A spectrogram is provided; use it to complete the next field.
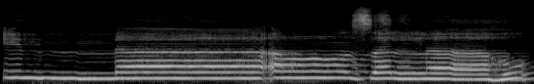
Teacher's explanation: الف سے پہلے زبر ہے، الف مدہ کا قاعدہ ہے، اور حرف مدہ کے بعد حمزہ دوسرے کلمے میں ہے تو یہاں پر مد منفصل کا قاعدہ ہوگا۔ انزلناہ میں نون ساکن کے بعد حروف اخفا میں سے زا ہے تو یہاں پر اخفا کا غنہ کریں گے · انا نون مشدد ہے، نون پر غنہ کریں گے۔ الف سے پہلے زبر ہے، الف مدہ کا قاعدہ ہے، اور حرف مدہ کے بعد حمزہ دوسرے کلمے میں ہے تو یہاں پر مد منفصل کا قاعدہ ہوگا۔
